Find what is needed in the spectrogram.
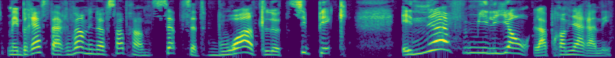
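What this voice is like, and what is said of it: Lac-Saint-Jean Quebec French accent. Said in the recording (French): “notamment du Lac-Saint-Jean, vous avez entendu mon accent”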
